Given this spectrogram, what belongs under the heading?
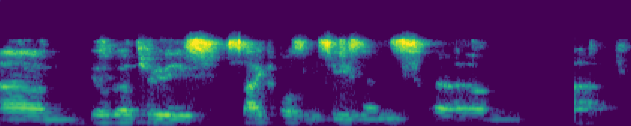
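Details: Adult speaker; normal voice.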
